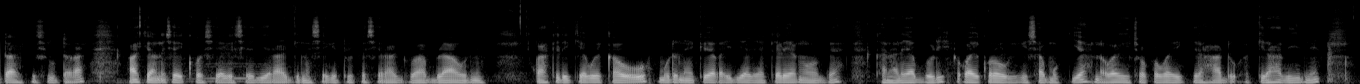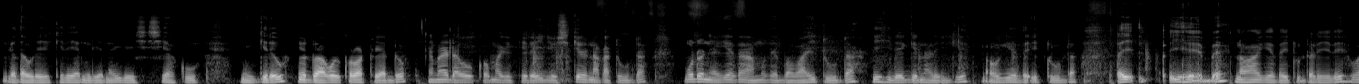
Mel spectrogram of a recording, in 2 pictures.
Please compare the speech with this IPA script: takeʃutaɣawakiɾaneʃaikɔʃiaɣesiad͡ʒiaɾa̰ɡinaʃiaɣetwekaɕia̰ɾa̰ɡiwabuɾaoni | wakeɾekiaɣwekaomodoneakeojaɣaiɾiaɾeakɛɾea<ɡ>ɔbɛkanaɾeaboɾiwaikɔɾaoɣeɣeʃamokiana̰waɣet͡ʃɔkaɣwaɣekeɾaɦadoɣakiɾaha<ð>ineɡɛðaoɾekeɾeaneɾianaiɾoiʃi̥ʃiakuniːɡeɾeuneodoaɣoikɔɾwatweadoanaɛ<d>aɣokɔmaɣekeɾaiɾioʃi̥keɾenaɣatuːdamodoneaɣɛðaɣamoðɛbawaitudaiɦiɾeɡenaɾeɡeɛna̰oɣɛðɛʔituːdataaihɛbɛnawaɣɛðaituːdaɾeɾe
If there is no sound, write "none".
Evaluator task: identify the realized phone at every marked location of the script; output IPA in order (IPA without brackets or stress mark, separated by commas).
ŋ, ð, d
